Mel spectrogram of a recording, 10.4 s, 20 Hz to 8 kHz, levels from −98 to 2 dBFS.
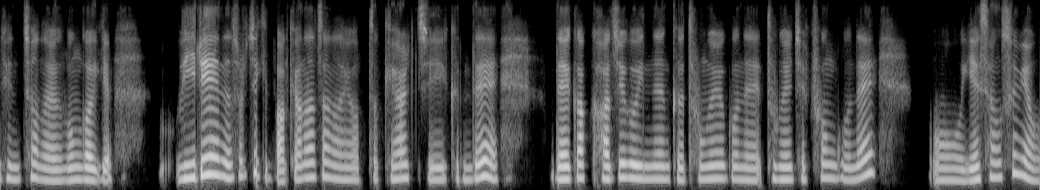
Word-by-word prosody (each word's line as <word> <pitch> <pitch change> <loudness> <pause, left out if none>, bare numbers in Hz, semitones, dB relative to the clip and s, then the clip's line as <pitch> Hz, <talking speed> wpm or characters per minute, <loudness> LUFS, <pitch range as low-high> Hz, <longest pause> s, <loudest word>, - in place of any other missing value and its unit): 괜찮아요. 190 -3 -1
뭔가 190 +1 +2
이게 175 - -1 0.6
미래에는 225 +4 +5
솔직히 245 +1 -5
막연하잖아요, 205 +1 0
어떻게 195 +2 -6
할지. 190 -3 -1
근데 210 +2 +1 0.5
내가 195 +2 +4
가지고 215 +1 +2
있는 200 0 0
그 185 -1 -2
동일군의 195 -2 -2
동일 195 -2 -1
제품군의 210 +5 -2 0.6
어 185 -1 -2
예상 205 +5 0
수명 235 -8 -1
200 Hz, 295 characters per minute, -24 LUFS, 190-220 Hz, 0.6 s, 미래에는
